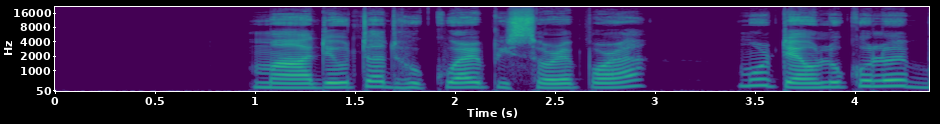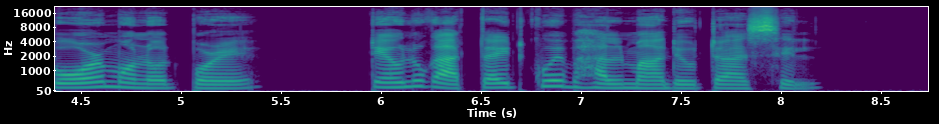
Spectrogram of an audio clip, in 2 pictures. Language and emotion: Assamese, sad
